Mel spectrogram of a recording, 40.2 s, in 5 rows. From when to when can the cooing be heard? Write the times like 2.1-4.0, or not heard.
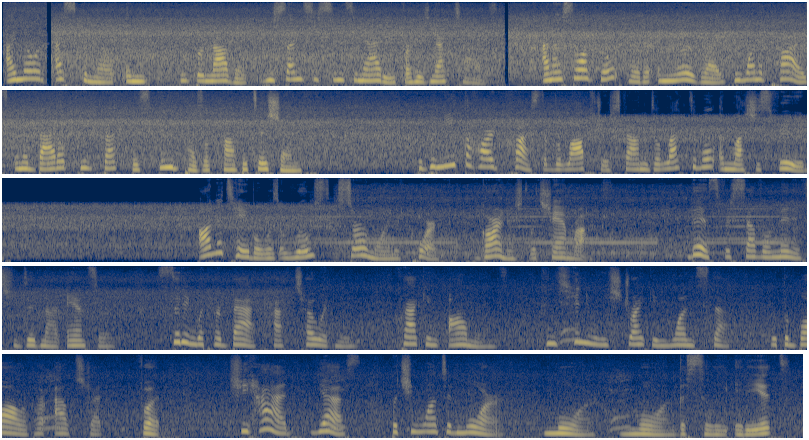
not heard.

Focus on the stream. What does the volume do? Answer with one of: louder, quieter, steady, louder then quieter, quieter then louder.
quieter.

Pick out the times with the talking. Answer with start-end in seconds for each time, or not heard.
0.0-11.2, 12.2-16.1, 18.1-22.1, 22.9-33.8, 34.5-40.0.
